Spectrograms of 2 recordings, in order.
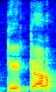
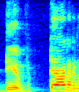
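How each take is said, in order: First: No b sound is heard before the t. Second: A b sound is heard before the t. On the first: The speaker calls it right. "इसको केवल डेटर पढ़ेंगे" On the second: The speaker calls it wrong. "इसको डेब्टर नहीं पढ़ेंगे"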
